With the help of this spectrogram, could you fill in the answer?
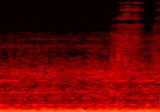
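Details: Car at a Copart auction yard, just started and idled down: low, steady rumble with an even beat and no knocks, ticks or misses, warming up before any revs.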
